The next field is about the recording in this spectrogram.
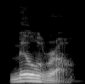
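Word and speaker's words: Milroe: something like that I gotta find it mil milro yeah right milro so he's their quarterback now going forward right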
